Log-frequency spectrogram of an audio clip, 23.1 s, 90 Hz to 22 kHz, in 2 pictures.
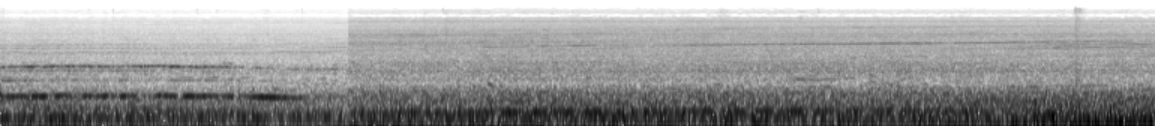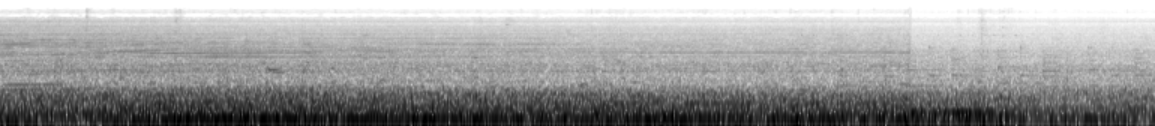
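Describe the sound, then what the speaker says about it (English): Cabin view of an MD-80 airliner on its takeoff roll and climb-out from a runway in La Romana: loud, sustained jet engine roar and rumble building and holding, with whining tones over a steady low drone. "a takeoff on board an MD-80"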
